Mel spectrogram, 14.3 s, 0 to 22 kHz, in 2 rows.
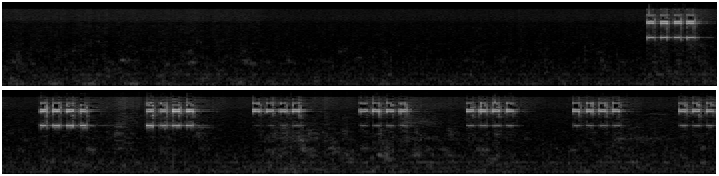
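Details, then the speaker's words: Simulated med-school exam of a seated, alert, slender patient: digital thermometer held under the tongue gives high, regular double beeps about once a second when done; sublingual temperature 36.6 °C, heart rate 68 regular, BP 102/68, respiratory rate 12 unlaboured. "courtney i'll just gonna take your temperature with this so just hold this underneath your tongue until it beeps okay"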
